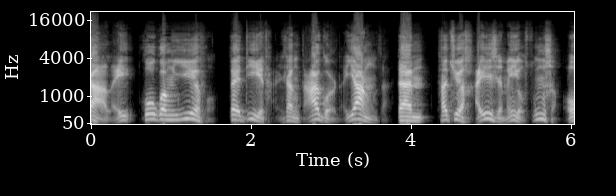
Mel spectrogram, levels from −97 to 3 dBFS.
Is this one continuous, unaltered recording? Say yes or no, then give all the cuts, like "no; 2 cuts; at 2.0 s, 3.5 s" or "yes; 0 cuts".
no; 1 cut; at 3.8 s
